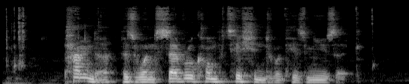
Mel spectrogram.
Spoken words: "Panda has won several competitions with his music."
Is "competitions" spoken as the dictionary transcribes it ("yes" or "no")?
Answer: yes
